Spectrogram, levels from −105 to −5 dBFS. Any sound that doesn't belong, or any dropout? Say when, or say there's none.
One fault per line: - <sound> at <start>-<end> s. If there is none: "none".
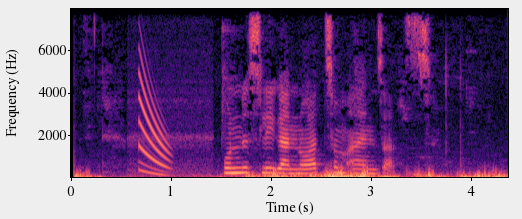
- chirp at 0.7-1.0 s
